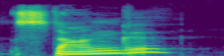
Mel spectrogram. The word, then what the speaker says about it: Stange: And again, we're bad at this, but I think it's pronounced Stang. So STANGE, which means either spike or rod.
